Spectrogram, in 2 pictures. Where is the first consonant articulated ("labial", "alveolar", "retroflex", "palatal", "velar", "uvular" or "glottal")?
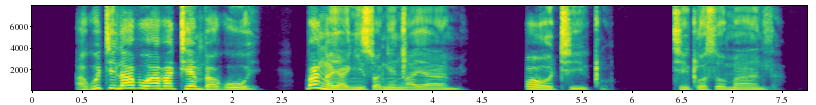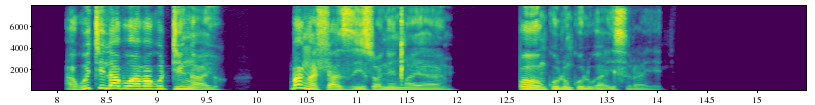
velar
